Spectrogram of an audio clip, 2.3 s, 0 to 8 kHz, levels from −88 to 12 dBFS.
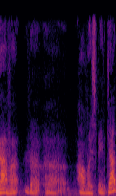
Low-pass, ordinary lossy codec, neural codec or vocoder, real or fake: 7.2 kHz; none; none; real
